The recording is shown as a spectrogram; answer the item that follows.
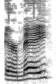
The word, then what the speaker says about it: Hermès: Dressed in Hermès was your favorite, was amazing.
